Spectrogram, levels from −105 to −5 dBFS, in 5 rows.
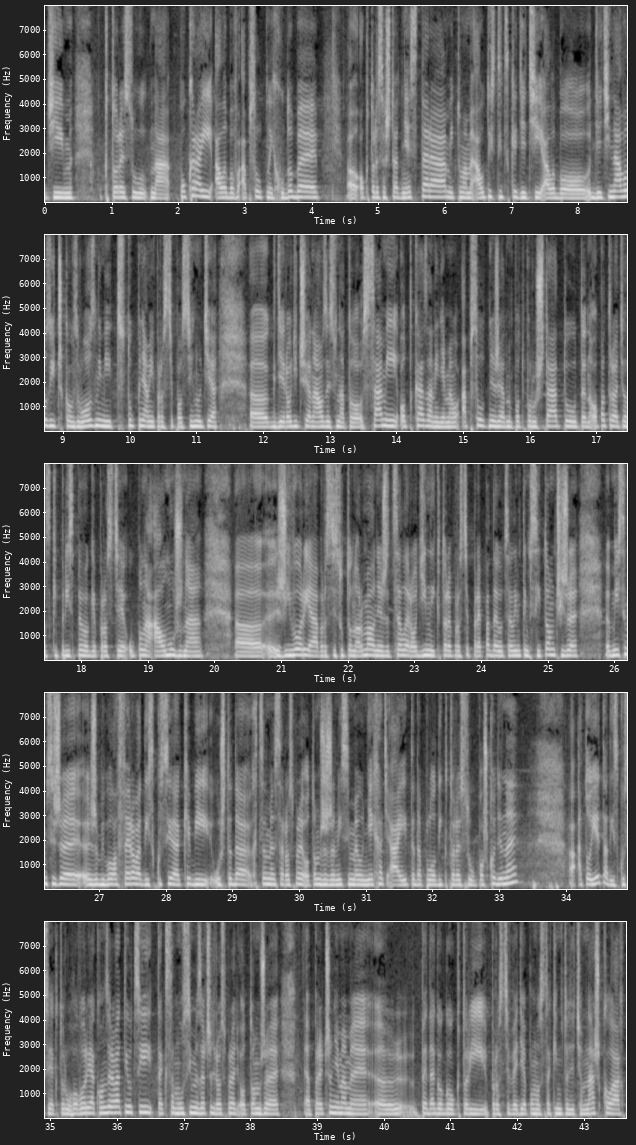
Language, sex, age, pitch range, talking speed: Slovak, female, 20-39, 190-215 Hz, 160 wpm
